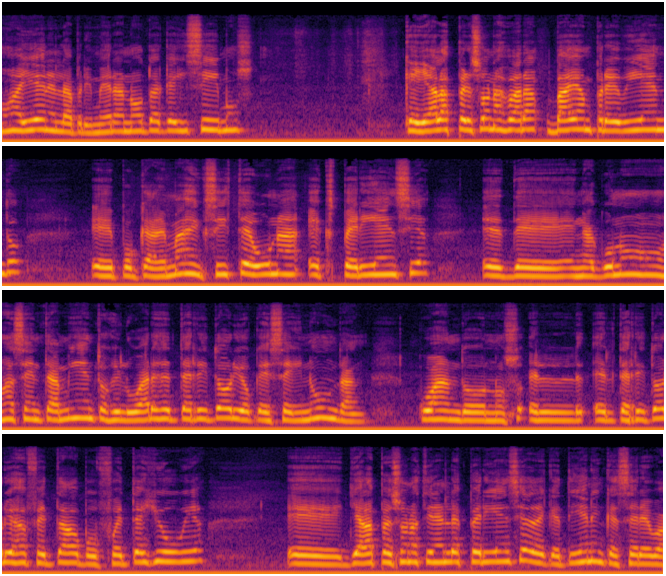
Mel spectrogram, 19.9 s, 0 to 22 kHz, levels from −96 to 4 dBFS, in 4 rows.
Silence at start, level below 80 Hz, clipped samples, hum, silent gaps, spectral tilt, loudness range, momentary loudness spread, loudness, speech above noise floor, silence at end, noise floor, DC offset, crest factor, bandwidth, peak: 0 s; -54 dBFS; under 0.1%; none; none; -5 dB/octave; 2 LU; 6 LU; -17 LUFS; 32 dB; 0 s; -49 dBFS; 4%; 16 dB; 15.5 kHz; -2 dBFS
